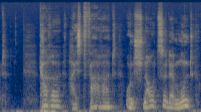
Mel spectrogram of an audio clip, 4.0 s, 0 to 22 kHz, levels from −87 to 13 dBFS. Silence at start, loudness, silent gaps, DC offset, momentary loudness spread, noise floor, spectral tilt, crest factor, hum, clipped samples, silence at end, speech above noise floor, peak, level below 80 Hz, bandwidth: 0 s; -21 LUFS; none; under 0.1%; 14 LU; -43 dBFS; -2.5 dB/octave; 24 dB; none; under 0.1%; 0 s; 20 dB; 0 dBFS; -48 dBFS; over 20 kHz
